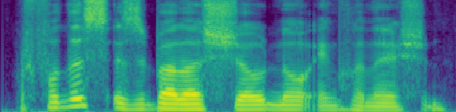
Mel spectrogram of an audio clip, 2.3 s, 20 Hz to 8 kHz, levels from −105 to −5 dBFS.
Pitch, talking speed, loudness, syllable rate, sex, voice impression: 120 Hz, 185 wpm, -18 LUFS, 6.7 syllables/s, male, masculine, adult-like, tensed, slightly powerful, hard, clear, cool, intellectual, calm, reassuring, wild, slightly modest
